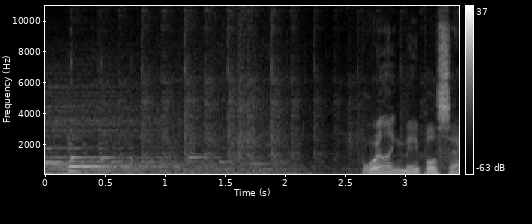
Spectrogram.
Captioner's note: machinery rattles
